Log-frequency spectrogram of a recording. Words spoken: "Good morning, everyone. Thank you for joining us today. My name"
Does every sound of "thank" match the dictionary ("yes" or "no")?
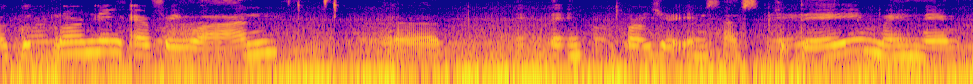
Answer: no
